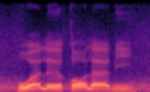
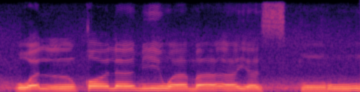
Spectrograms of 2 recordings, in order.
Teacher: ketika ada lam, biarkan lam itu ya mengalir tanpa harus terpantulkan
